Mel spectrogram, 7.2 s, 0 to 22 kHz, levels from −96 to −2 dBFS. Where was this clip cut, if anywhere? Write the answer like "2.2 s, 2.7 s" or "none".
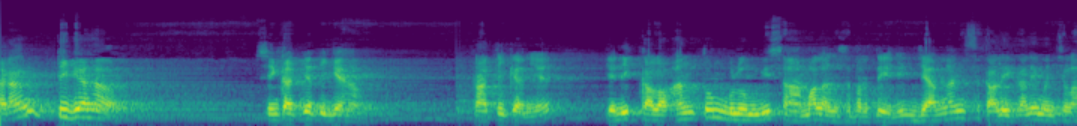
3.0 s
